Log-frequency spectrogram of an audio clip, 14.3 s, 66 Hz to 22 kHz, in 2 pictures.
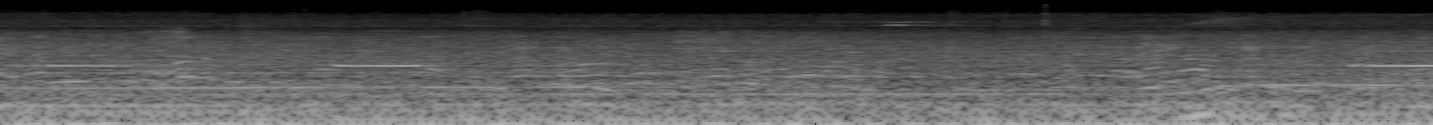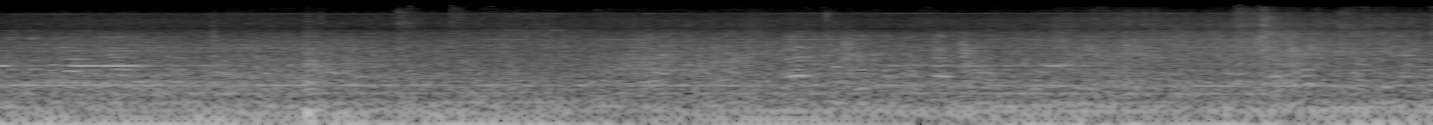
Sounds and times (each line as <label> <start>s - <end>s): bulldozers 0.0s - 14.3s
Workers 4.2s - 14.3s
